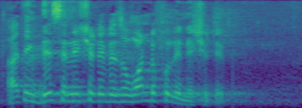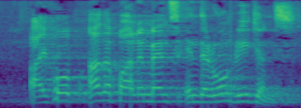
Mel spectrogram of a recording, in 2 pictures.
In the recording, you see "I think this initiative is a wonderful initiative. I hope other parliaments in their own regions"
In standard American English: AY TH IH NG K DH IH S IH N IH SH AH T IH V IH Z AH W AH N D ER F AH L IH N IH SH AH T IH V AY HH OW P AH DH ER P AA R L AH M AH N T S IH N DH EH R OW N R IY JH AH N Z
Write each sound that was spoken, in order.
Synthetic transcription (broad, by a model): AY T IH NG K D IH S IH N IH SH AH T IH V IH Z AH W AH N D ER F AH L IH N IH SH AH T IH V AY HH OW P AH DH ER P AA R L AH M AH N T S IH N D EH R OW N R IY JH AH N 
